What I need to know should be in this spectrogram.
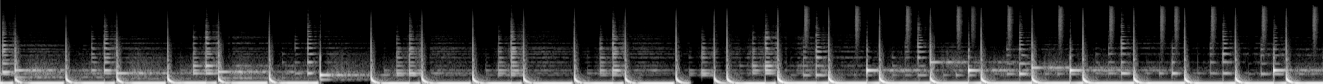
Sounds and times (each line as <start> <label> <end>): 0.0 bass 13.2
0.0 lead 13.2
0.0 pads 13.2
3.7 kick 13.1
3.7 hats 13.2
